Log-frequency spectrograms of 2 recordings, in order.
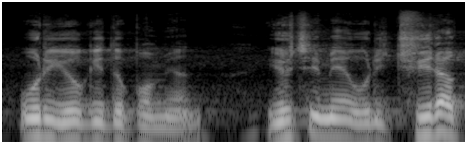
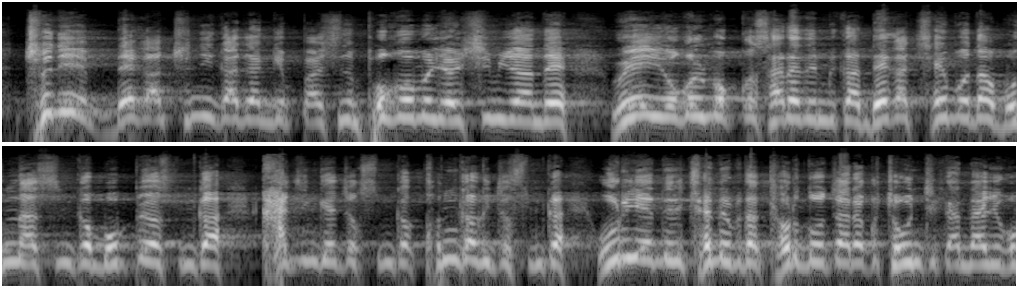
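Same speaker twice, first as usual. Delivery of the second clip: high, loud mock protest to God; hammed-up aggrieved outburst, pitched high throughout; indignant complaint; 10 semitones higher, 5 dB louder than usual. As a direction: imitate a wronged believer ranting. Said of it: "막 소리 지르고 막".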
